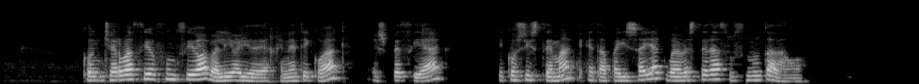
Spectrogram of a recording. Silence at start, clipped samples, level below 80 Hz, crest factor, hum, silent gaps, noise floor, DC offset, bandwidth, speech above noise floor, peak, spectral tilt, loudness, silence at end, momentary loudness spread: 0.85 s; under 0.1%; -70 dBFS; 20 dB; none; 4.89-4.94 s; -63 dBFS; under 0.1%; 8 kHz; 43 dB; -2 dBFS; -6 dB/octave; -21 LUFS; 1.15 s; 10 LU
